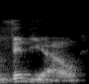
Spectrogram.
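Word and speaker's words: Vidyo: have a contract with a company called vid it's spelled video but it's pronounced video v-i-d-y-o we have a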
